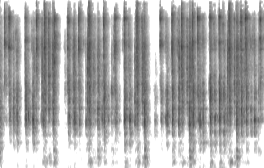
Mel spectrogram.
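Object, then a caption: Mechanical keyboard, aluminum case with round plastic keycaps. Both hands type continuously with their fingertips on a pink-backlit mechanical keyboard with an aluminum body and round plastic keycaps. The result is a rapid stream of crisp, bright clacks centered in the upper mids, with almost no low end. A few brief pauses break the flurries of keystrokes.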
